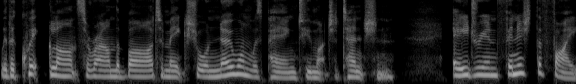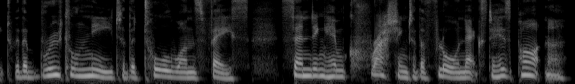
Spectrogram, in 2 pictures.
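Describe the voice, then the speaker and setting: A woman's voice: fairly low pitch, normal speed, no echo, studio quality. A woman reading a scripted bedtime story as a storyteller in an ASMR style.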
